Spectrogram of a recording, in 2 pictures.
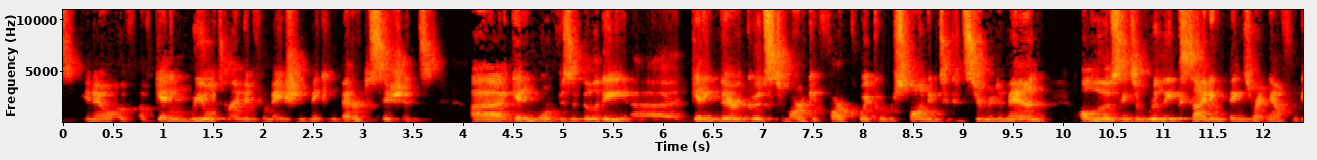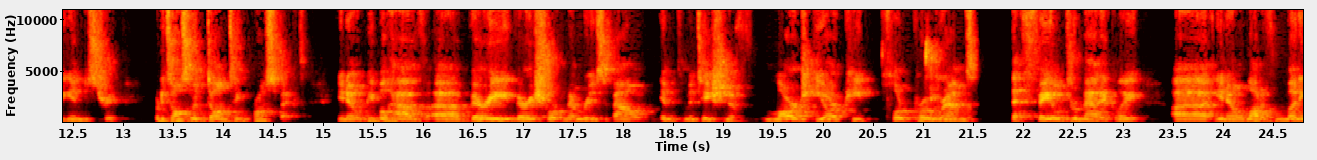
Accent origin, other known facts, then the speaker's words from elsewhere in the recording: United States; accent: American; moved away as an adult; now in London, United Kingdom; by my accent, you can tell that I'm American, although I've lived here in London for 18 years now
